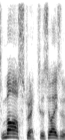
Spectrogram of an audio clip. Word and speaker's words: Maastricht: Well, it's pronounced Maastricht because it's two A's in the middle. It's Maastricht, there's two A's in the middle. Maastricht.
